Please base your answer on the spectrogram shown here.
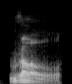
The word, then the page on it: roll: British English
